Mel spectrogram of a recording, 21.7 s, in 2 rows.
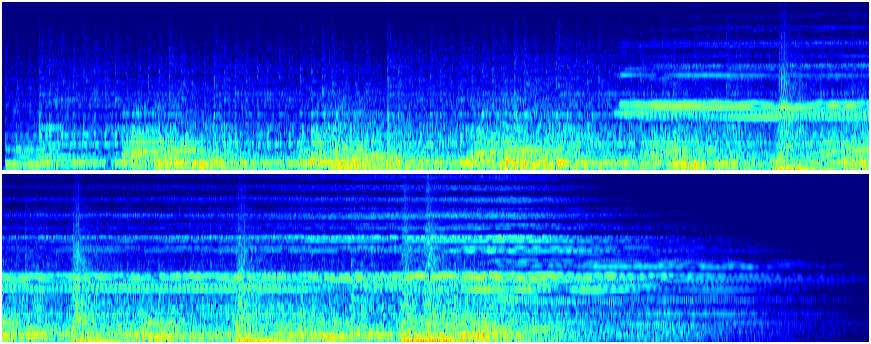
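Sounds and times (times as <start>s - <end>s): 
tense music: 0.0s - 20.6s.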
